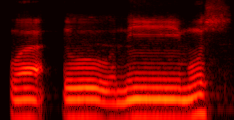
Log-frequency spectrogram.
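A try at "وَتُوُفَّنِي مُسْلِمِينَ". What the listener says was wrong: Kurang neken. Waktu nih panjangnya hati-hati. Kurang neken ya dilatih, kurang penekanan materi.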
